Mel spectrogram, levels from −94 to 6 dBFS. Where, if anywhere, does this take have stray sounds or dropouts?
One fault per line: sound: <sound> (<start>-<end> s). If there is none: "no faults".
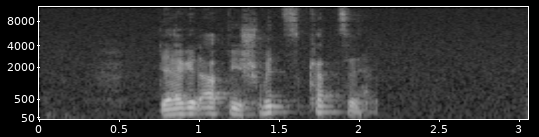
no faults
